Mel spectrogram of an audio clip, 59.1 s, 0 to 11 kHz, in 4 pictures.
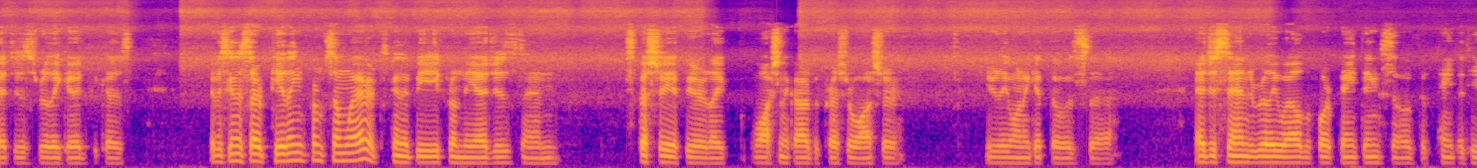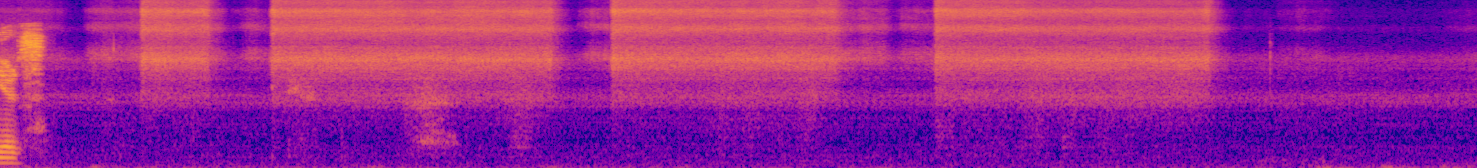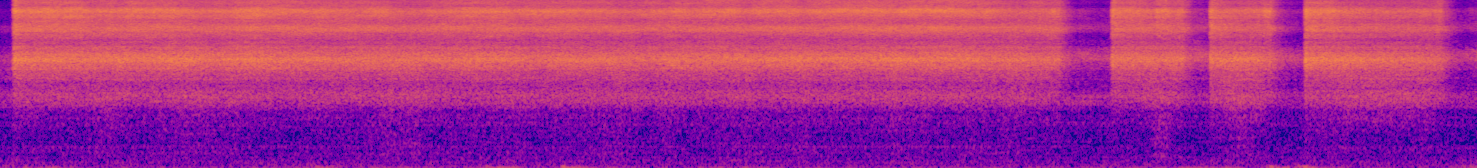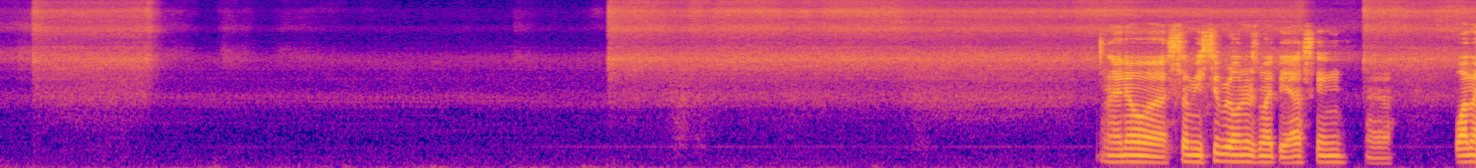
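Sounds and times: spray gun hissing: 0.0s - 27.1s, 29.5s - 47.3s, 50.3s - 59.0s.

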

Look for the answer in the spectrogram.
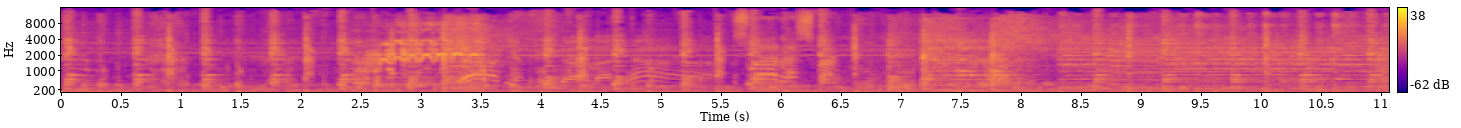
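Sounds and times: reggae music: 0.0s - 11.0s
horse whinnying: 2.3s - 3.8s.

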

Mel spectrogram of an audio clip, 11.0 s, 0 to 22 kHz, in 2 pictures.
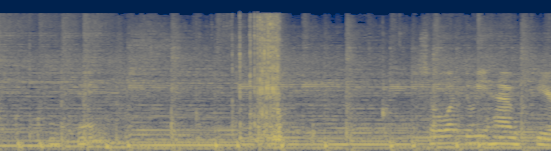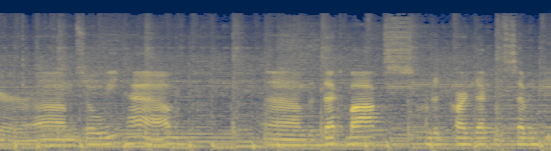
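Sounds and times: background guitar music: 0.0s - 11.0s.

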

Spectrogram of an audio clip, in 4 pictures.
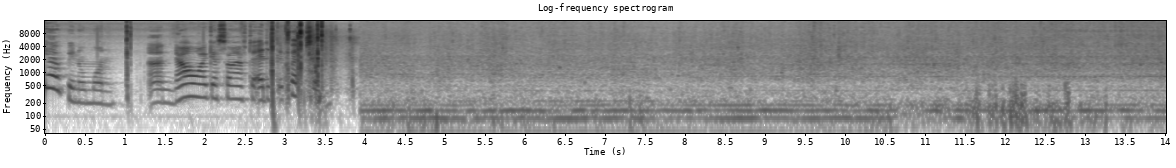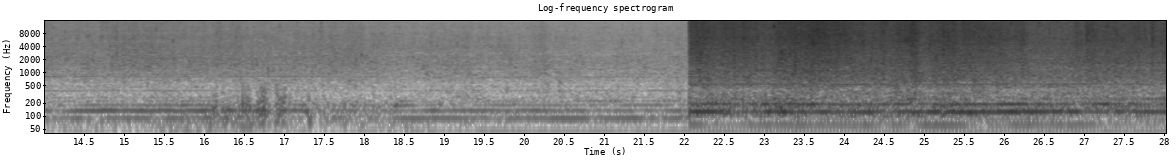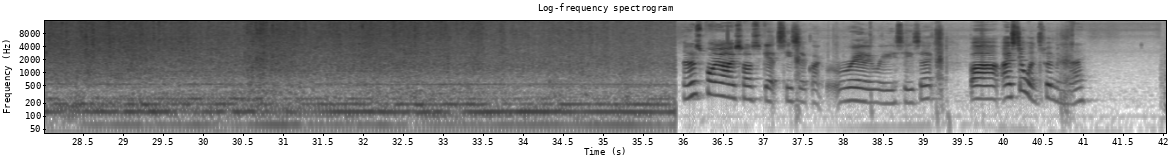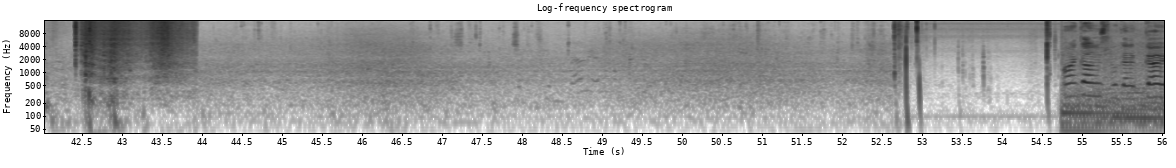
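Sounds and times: churning water: 2.9s - 36.0s, 42.0s - 52.9s, 54.6s - 56.0s
motorboat engine droning: 4.0s - 36.0s, 43.9s - 52.7s, 53.4s - 56.0s
wind on microphone: 10.5s - 14.4s, 15.6s - 18.6s.

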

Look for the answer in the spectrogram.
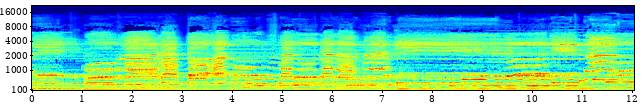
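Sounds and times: children singing in chorus: 0.0s - 12.0s.

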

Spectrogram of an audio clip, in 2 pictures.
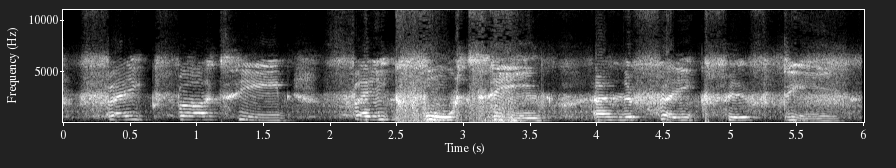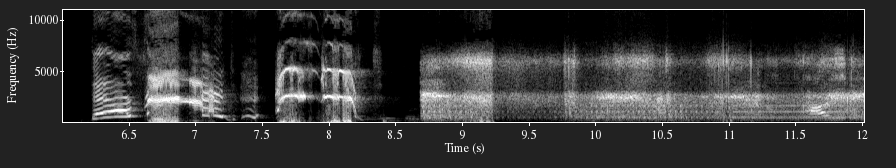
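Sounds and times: steady hiss: 0.0s - 6.0s
high-pitched wordless cries: 0.3s - 8.5s.

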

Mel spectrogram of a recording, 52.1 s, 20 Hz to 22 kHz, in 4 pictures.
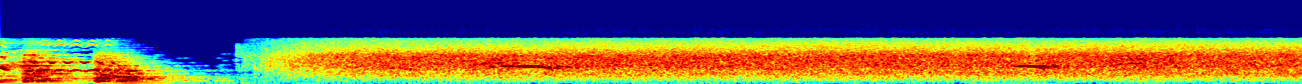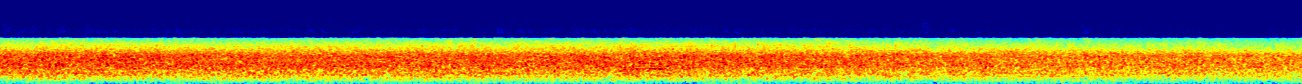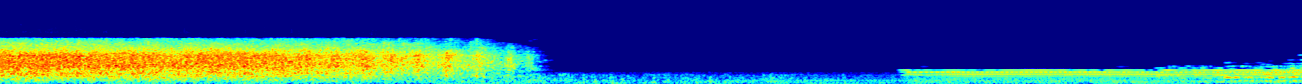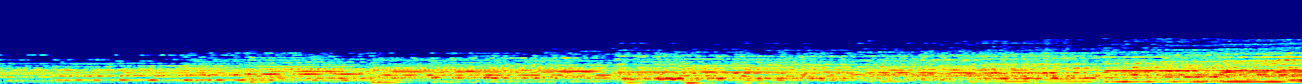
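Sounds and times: audience applauding: 2.4s - 31.5s
brief shouts: 4.8s - 5.7s, 10.1s - 10.8s.

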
